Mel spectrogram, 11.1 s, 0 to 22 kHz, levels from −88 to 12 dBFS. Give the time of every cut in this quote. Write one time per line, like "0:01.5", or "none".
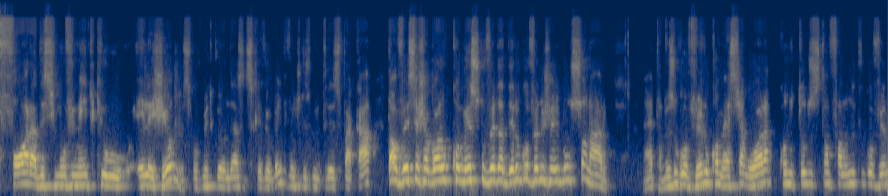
0:04.8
